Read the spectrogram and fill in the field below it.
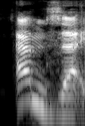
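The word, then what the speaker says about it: همزة: Alif, as I said in the last video, is pronounced as a, while Hamza is pronounced as a.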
